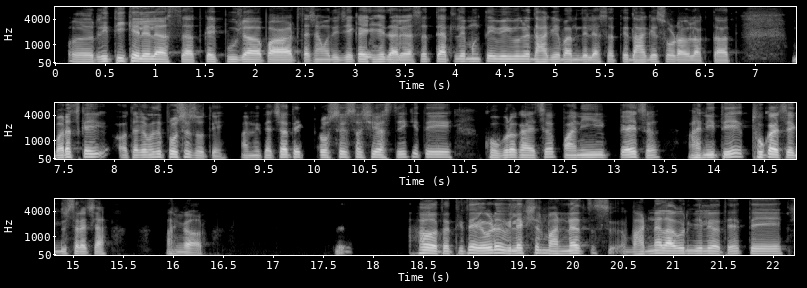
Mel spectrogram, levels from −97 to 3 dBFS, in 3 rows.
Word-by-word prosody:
अ, 115 Hz, -1 st, -1 dB
रीती 135 Hz, +4 st, 0 dB
केलेल्या 130 Hz, -5 st, +6 dB
असतात 115 Hz, -1 st, -1 dB
काही 115 Hz, -, +2 dB
पूजा 115 Hz, -1 st, +3 dB
पाठ 105 Hz, -2 st, +4 dB
त्याच्यामध्ये 110 Hz, +1 st, -4 dB
जे 115 Hz, +2 st, -2 dB
काही 120 Hz, +1 st, +3 dB
हे 120 Hz, +1 st, 0 dB
झाले 105 Hz, -2 st, +3 dB
असतात, 105 Hz, +5 st, -2 dB
त्यातले 130 Hz, +1 st, 0 dB
मग 130 Hz, 0 st, -4 dB
ते 140 Hz, -, +1 dB
वेगवेगळे 130 Hz, 0 st, +1 dB
धागे 115 Hz, 0 st, -1 dB
बांधलेले 110 Hz, -1 st, -1 dB
असतात 110 Hz, +1 st, -6 dB
ते 115 Hz, -, -1 dB
धागे 105 Hz, +1 st, -1 dB
सोडावे 110 Hz, -2 st, -2 dB
लागतात. 100 Hz, -1 st, -3 dB, 0.7 s
बरंच 120 Hz, +5 st, +3 dB
काही 155 Hz, 0 st, +2 dB, 0.2 s
अ, 120 Hz, -, -6 dB
त्याच्यामध्ये 135 Hz, +3 st, 0 dB
प्रोसेस 150 Hz, -4 st, +1 dB
होते 105 Hz, -2 st, -6 dB, 0.2 s
आणि 110 Hz, 0 st, -7 dB
त्याच्यात 125 Hz, +5 st, 0 dB
एक 140 Hz, -, 0 dB
प्रोसेस 130 Hz, +2 st, -2 dB
अशी 145 Hz, +1 st, -1 dB
असते, 140 Hz, +2 st, -2 dB
की 165 Hz, -, -7 dB
ते 145 Hz, -1 st, 0 dB, 0.4 s
खोबरं 125 Hz, +3 st, +1 dB
खायचं 130 Hz, +3 st, 0 dB
पाणी 130 Hz, +3 st, 0 dB, 0.2 s
प्यायचं 135 Hz, -3 st, +2 dB, 0.4 s
आणि 125 Hz, +3 st, 0 dB
ते 165 Hz, +5 st, 0 dB
थुकायचं 140 Hz, -2 st, +5 dB
एक-दुसऱ्याच्या 110 Hz, -2 st, -2 dB, 0.7 s
अंगावर. 105 Hz, -1 st, -3 dB, 1.4 s
हं. -, -, -10 dB, 0.8 s
हो. 145 Hz, -2 st, +7 dB
तर 130 Hz, 0 st, -2 dB
तिथे 140 Hz, +4 st, +1 dB
एवढं 150 Hz, +4 st, +5 dB
विलक्षण 140 Hz, +2 st, 0 dB
भांडण्याचं 135 Hz, +4 st, +1 dB
स 135 Hz, -, -16 dB, 0.2 s
भांडणं 115 Hz, +6 st, -1 dB
लागून 135 Hz, 0 st, +4 dB
गेले 135 Hz, 0 st, -1 dB
होते. 120 Hz, 0 st, -1 dB
ते 125 Hz, -1 st, -2 dB
125 Hz, 160 wpm, -23 LUFS, 115-140 Hz, 1.4 s, हो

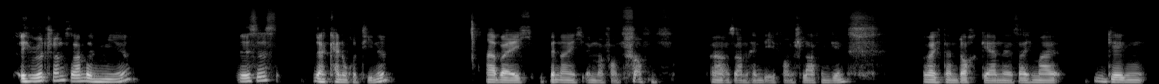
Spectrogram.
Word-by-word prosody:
Ich 140 Hz, 0 st, +8 dB
würde 160 Hz, +3 st, +6 dB
schon 180 Hz, +3 st, +1 dB
sagen, 150 Hz, -5 st, +3 dB
bei 150 Hz, -, +8 dB
mir 125 Hz, -, 0 dB, 1.0 s
ist 145 Hz, +2 st, +4 dB
es 190 Hz, +2 st, -1 dB, 0.3 s
ja, -, -, +6 dB
keine -, -, 0 dB
Routine. -, -, -3 dB, 0.9 s
Aber, 110 Hz, -2 st, +5 dB
ich 100 Hz, +1 st, +2 dB
bin 110 Hz, -2 st, +1 dB
eigentlich 95 Hz, -2 st, -3 dB
immer 90 Hz, -4 st, -7 dB
vorm -, -, -9 dB
Schlafen, -, -, -6 dB, 0.5 s
äh, -, -, -4 dB
also 95 Hz, -1 st, -3 dB
am 90 Hz, -, -9 dB
Handy 90 Hz, -1 st, -8 dB
vorm 90 Hz, +1 st, -12 dB
Schlafengehen, 95 Hz, +4 st, -5 dB, 0.7 s
weil 110 Hz, -1 st, +4 dB
ich 100 Hz, -, -9 dB
dann 100 Hz, -2 st, -2 dB
doch 105 Hz, +1 st, +1 dB
gerne, 95 Hz, 0 st, -1 dB
sage 95 Hz, -1 st, +2 dB
ich 100 Hz, -, -7 dB
mal, 95 Hz, -1 st, 0 dB, 0.3 s
gegen 110 Hz, -8 st, +1 dB
105 Hz, 170 wpm, -25 LUFS, 95-140 Hz, 1.0 s, Ich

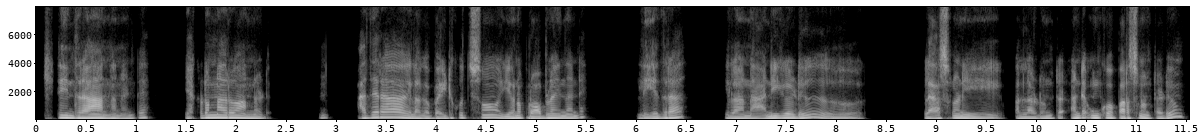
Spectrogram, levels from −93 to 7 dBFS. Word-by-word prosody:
ఎటైందిరా! 145 Hz, -6 st, +4 dB
అన్నానంటే, 115 Hz, +4 st, 0 dB, 0.5 s
"ఎక్కడన్నారు" 175 Hz, +1 st, +2 dB
అన్నాడు. 125 Hz, -9 st, 0 dB, 0.5 s
"హ్మ్, 170 Hz, +2 st, -14 dB, 0.3 s
అదేరా 185 Hz, +6 st, 0 dB, 0.2 s
ఇలాగ 115 Hz, -4 st, +1 dB
బయటకొచ్చెసాం, 145 Hz, -, -3 dB, 0.2 s
ఏమైనా 140 Hz, +3 st, +2 dB
ప్రాబ్లమైందా" 140 Hz, +3 st, +2 dB
అంటె, 205 Hz, -, -7 dB, 0.6 s
"లేదురా 120 Hz, -, +1 dB, 0.5 s
ఇలా 105 Hz, 0 st, +1 dB
నానిగాడు, 140 Hz, -, +2 dB, 1.2 s
క్లాస్‌లోని 115 Hz, +5 st, +1 dB, 0.5 s
అల్లాడుంటా" 105 Hz, +1 st, -1 dB
అంటే 145 Hz, +5 st, +2 dB
ఇంకో 155 Hz, 0 st, +1 dB
పర్సనుంటాడు, 125 Hz, -, +1 dB
135 Hz, 100 wpm, -25 LUFS, 115-155 Hz, 1.2 s, ఎటైందిరా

